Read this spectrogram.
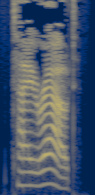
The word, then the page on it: tire out: British English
